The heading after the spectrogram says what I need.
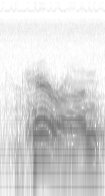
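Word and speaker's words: Charon: Karen. Kyron. Pronunci. Karon is right.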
